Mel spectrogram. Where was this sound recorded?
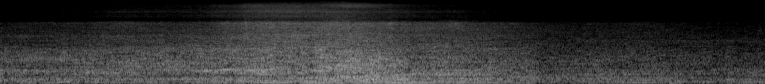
on a street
